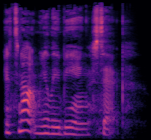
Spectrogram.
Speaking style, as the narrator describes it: Boots said miserably

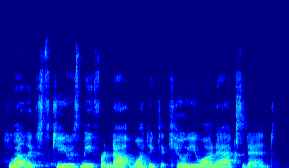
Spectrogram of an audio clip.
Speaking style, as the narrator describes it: he shouted

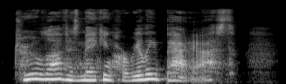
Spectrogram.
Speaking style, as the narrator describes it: Bruno panted

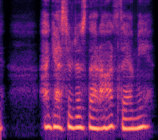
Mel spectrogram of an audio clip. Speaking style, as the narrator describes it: Dean says, gasping

